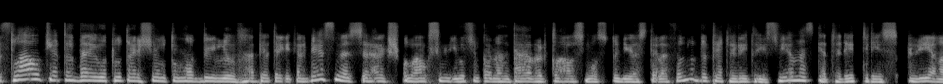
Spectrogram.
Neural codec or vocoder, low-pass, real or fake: codec, 16 kHz, 1 kbps, FreqCodec, smaller model; 7.2 kHz; fake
